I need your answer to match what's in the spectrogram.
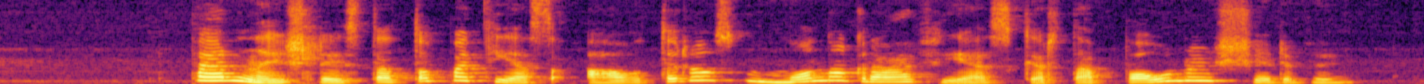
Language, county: Lithuanian, Vilnius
